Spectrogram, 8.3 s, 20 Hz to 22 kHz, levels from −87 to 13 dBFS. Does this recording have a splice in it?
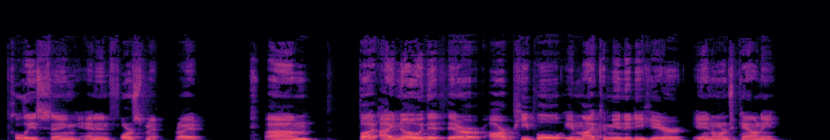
yes; 2 cuts; at 2.6 s, 3.8 s

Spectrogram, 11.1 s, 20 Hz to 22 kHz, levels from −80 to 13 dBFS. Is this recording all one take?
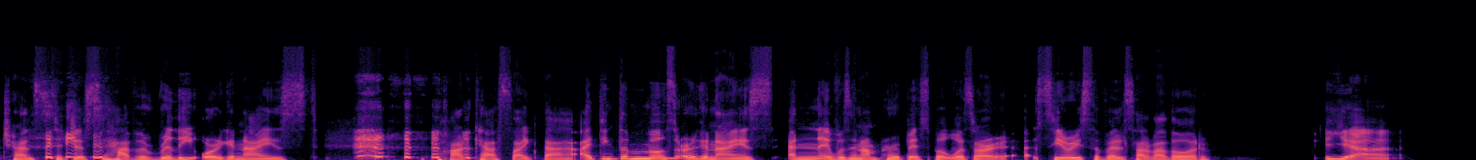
yes; 0 cuts

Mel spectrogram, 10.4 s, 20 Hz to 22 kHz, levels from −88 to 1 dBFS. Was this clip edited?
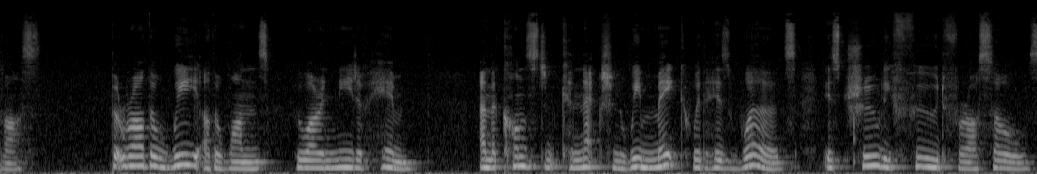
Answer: yes; 1 cut; at 8.2 s

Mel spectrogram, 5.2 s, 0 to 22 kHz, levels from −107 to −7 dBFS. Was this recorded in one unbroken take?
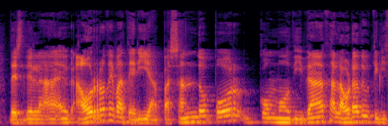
yes; 0 cuts

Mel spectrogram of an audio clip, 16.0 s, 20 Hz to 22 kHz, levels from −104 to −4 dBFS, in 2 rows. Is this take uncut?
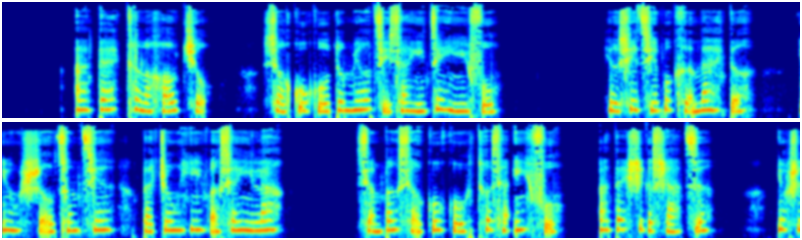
no; 1 cut; at 13.7 s

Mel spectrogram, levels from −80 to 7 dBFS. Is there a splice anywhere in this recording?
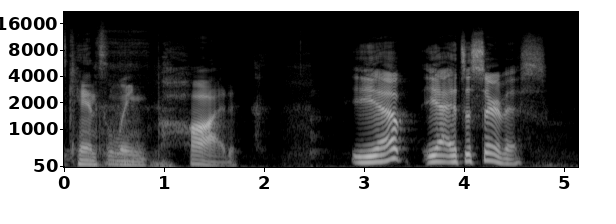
yes; 1 cut; at 2.5 s

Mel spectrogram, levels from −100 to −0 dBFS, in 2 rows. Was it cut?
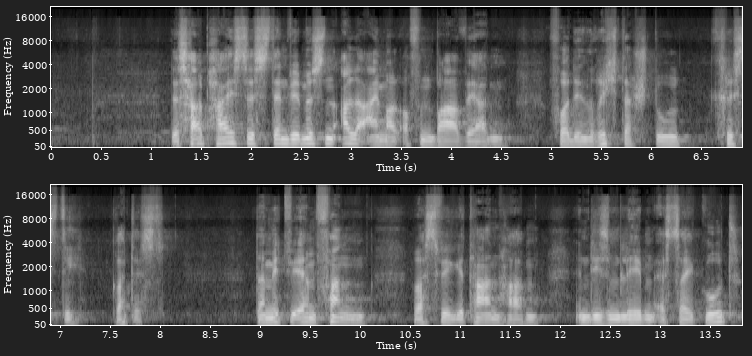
no; 0 cuts

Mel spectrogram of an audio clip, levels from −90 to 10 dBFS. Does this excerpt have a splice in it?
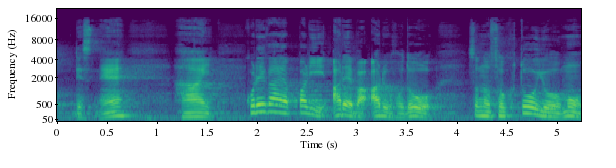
yes; 1 cut; at 1.9 s

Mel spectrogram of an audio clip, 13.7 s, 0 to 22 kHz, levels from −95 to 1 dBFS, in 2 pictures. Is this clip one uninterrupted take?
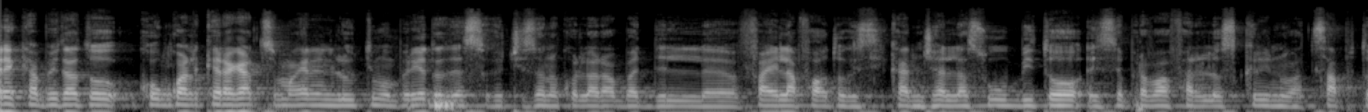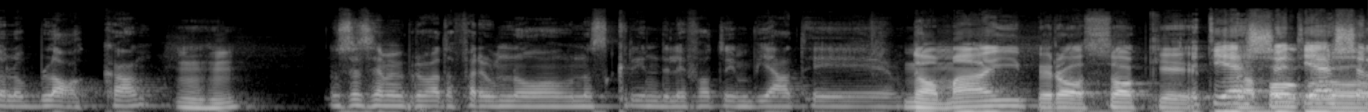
yes; 0 cuts

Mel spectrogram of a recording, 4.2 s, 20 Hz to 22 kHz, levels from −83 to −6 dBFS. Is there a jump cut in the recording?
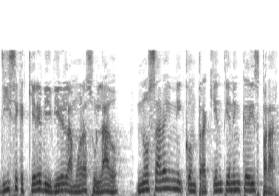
yes; 1 cut; at 2.0 s

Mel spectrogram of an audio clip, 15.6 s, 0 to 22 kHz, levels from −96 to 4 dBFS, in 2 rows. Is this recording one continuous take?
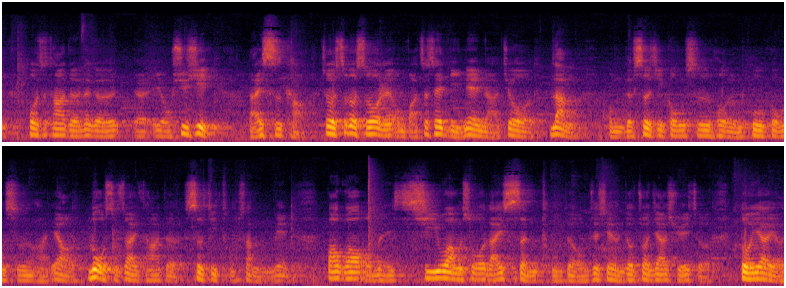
yes; 0 cuts

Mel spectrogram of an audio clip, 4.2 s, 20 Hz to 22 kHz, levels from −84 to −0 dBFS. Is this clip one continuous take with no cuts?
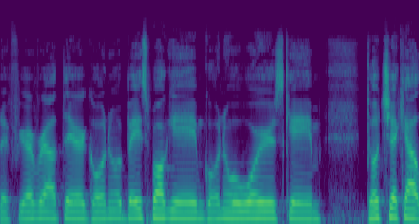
yes; 0 cuts

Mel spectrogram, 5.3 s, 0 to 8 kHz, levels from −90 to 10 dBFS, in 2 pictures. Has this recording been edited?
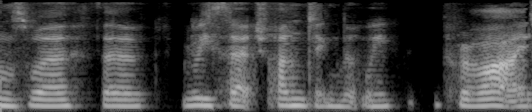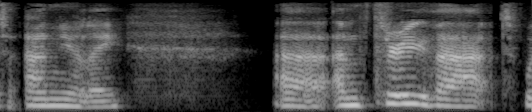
no; 0 cuts

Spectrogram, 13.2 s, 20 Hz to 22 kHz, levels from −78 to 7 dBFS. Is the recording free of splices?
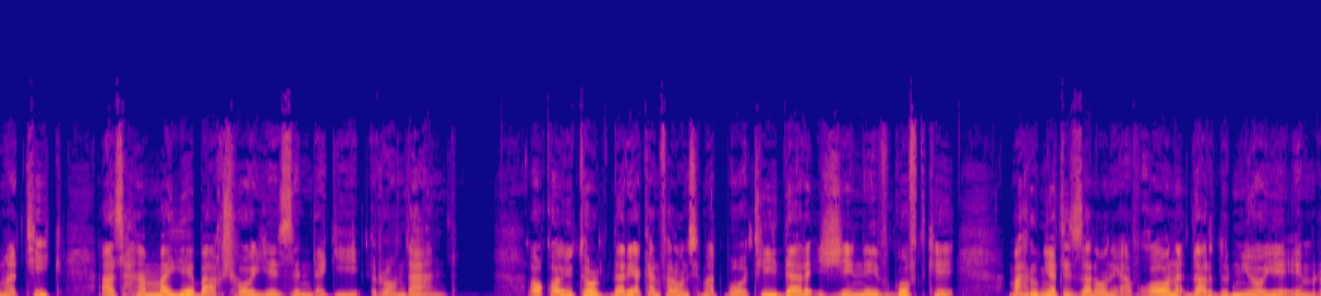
yes; 0 cuts

